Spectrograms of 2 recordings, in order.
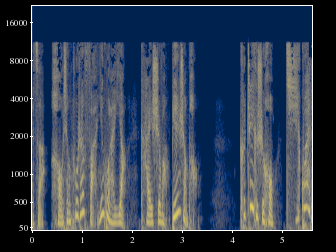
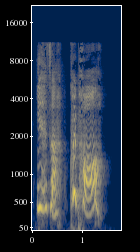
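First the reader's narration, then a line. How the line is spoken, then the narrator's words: Women shouting. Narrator (Chinese): 女人们大声喊道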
